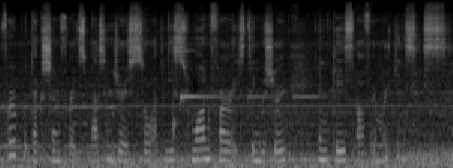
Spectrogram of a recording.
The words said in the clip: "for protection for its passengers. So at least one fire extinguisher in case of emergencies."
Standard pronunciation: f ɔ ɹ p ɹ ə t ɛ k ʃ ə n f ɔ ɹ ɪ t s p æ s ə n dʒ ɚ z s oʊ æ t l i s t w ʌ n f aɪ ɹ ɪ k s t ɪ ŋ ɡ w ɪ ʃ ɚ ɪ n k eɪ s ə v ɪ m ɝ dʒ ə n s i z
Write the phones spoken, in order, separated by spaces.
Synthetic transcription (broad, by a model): f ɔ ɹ p ɹ ə t ɛ k ʃ ə n f ɔ ɹ ɪ t s p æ s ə n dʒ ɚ s oʊ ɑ t l i s t w ʌ n f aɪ ɹ ɪ k s t ɪ ŋ ɡ w ɪ ʃ ɚ ɪ n k eɪ s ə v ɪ m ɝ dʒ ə n s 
